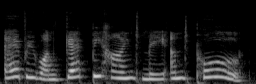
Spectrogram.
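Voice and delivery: rally everyone to heave; loud, high-pitched order to the crew; shouted command. Acted. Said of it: "shouted the old green grasshopper".

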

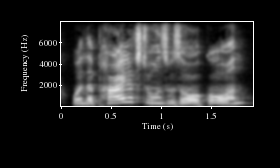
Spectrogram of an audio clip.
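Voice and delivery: ordinary delivery

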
